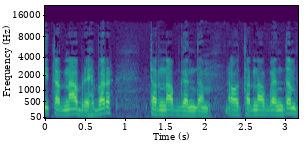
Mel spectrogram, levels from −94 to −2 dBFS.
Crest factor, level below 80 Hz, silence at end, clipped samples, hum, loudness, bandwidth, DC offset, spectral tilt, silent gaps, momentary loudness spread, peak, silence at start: 18 dB; -68 dBFS; 0 s; under 0.1%; none; -28 LUFS; 13.5 kHz; under 0.1%; -5.5 dB/octave; none; 5 LU; -10 dBFS; 0 s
